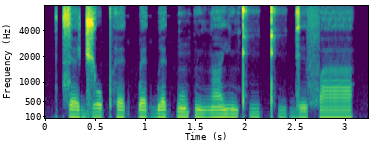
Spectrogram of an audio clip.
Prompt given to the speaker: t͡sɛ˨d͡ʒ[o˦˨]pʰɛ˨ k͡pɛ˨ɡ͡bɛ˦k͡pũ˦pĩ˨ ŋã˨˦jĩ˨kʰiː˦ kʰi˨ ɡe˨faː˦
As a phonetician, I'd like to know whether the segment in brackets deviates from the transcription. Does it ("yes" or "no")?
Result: no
